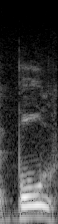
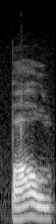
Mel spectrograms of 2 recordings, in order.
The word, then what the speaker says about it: Paul: Na palavra brown, no nome Paul, que em inglês é Paul, em alemão não, Paul.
